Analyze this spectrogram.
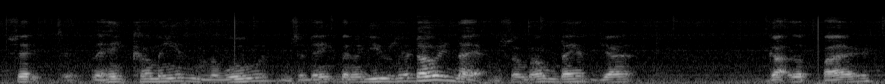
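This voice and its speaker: The speaker has a Southern Appalachian accent and a fairly slow pace. Long, frequent pauses break up speech with ordinary pitch variation. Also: man, medium pitch for a man. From Beech Mountain, North Carolina. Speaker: storyteller. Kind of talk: folk tale telling. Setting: audio cassette recording.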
